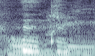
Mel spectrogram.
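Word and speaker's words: Colter: Mike Coulter.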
